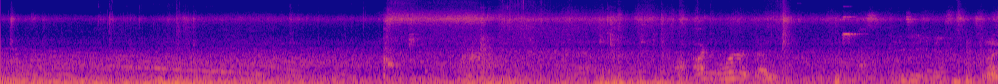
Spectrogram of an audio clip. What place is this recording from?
bus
